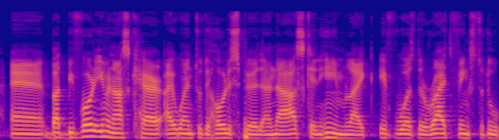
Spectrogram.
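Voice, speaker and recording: A man with an Italian accent and medium pitch speaks at a moderate pace on a very clean recording with a silent background. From Italy. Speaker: Bible college student. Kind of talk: interview, personal testimony.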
